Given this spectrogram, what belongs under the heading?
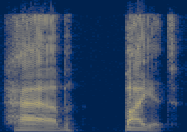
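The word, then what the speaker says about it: הַבַּיִת: and the doges Forte we have a doubling of the bait of the hard sound of the bait Hab buy it Hab bu it Hab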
